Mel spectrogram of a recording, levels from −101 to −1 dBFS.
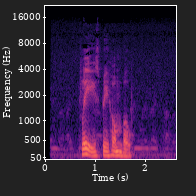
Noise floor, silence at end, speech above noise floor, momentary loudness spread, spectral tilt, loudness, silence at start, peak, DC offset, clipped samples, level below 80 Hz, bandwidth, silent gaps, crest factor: -59 dBFS; 0.4 s; 27 dB; 17 LU; -7 dB/octave; -34 LUFS; 0.15 s; -18 dBFS; under 0.1%; under 0.1%; -64 dBFS; 14 kHz; none; 18 dB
